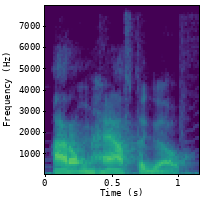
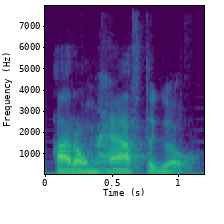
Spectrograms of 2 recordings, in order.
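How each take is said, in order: First: The words are run together in fluent speech. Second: The words are run together in fluent speech.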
